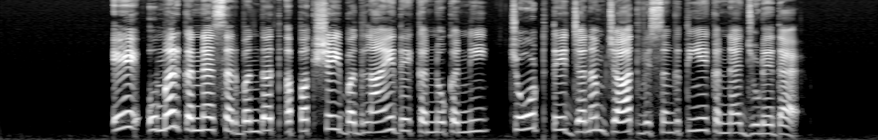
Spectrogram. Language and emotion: Dogri, neutral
